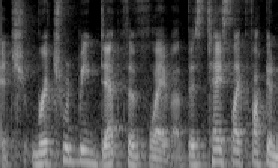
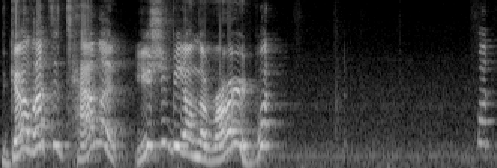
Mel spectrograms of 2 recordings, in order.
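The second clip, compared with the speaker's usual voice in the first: amazed squealing; 10 semitones higher, 6 dB louder than usual. Real, not acted. Amazed by friend's burps.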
